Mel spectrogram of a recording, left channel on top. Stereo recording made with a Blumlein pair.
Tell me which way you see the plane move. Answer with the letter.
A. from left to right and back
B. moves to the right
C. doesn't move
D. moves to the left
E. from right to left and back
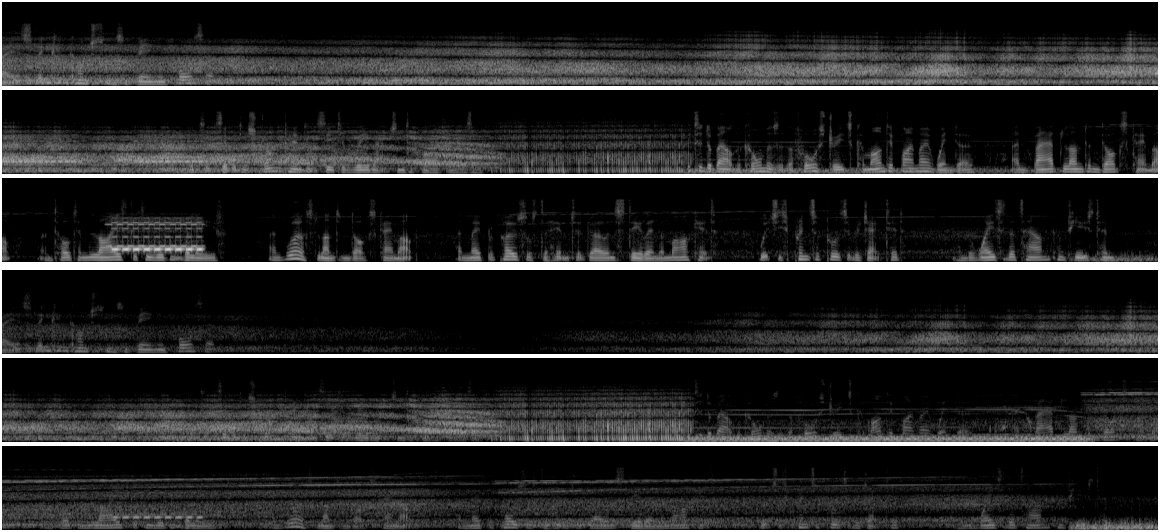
B.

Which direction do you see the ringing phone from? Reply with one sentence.
In this clip you hear the ringing phone on the left.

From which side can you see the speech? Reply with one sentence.
You can hear the speech on the left.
